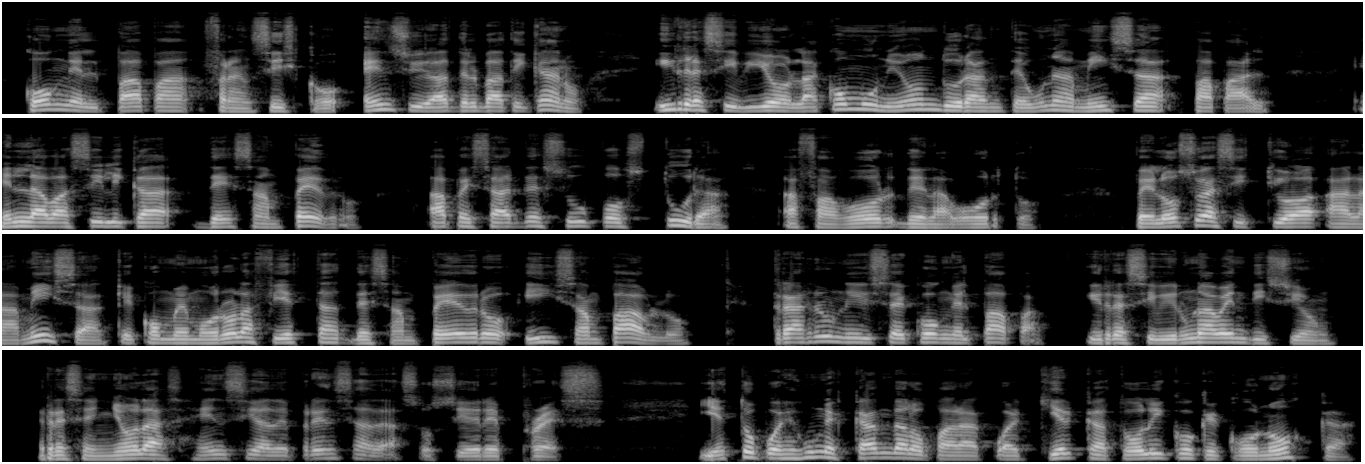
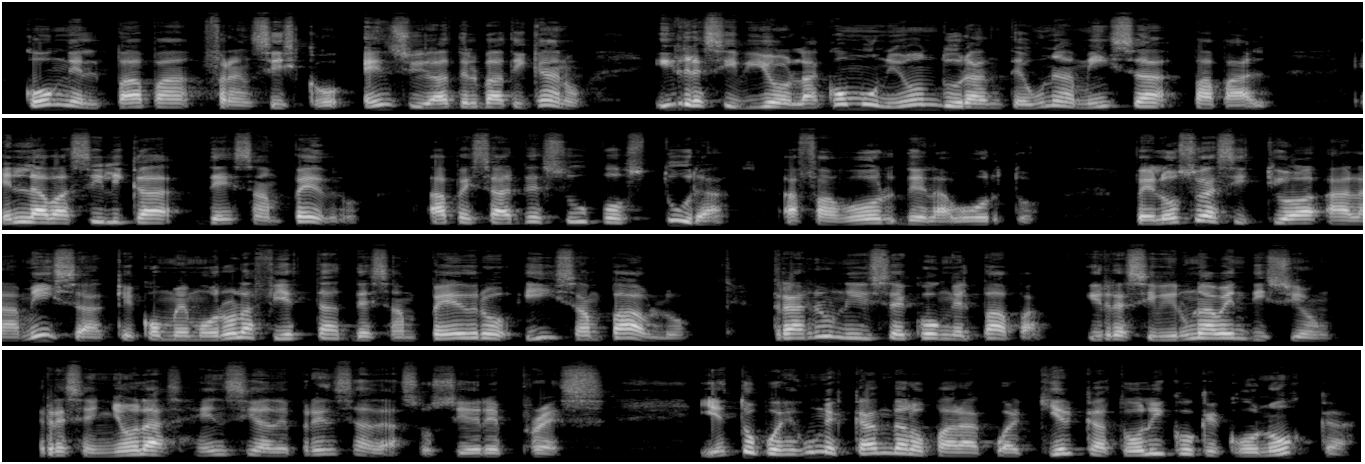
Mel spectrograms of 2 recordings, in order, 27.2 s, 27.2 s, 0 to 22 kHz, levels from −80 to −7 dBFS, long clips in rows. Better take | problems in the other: first | thin; somewhat; fading below 300 Hz

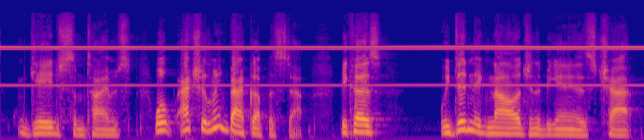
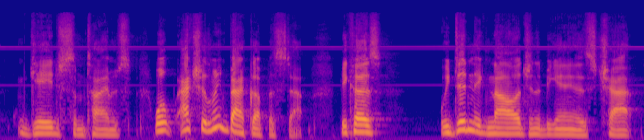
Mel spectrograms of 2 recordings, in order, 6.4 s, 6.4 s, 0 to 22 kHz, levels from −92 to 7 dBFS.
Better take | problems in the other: second | high-pitched whine; loud; throughout; 6.5 kHz, 9 dB below the speech; faint in the second

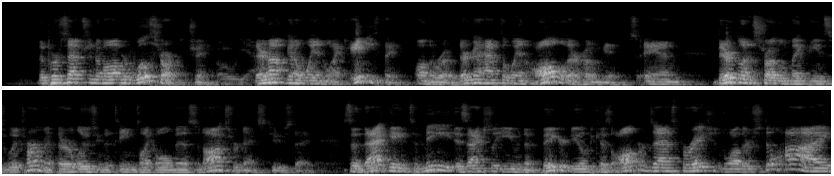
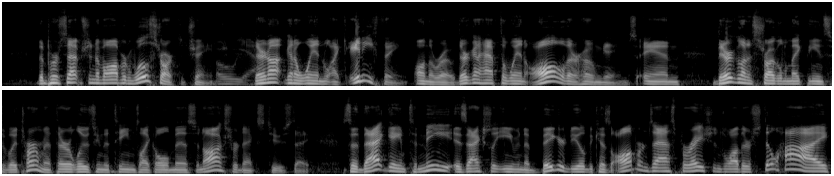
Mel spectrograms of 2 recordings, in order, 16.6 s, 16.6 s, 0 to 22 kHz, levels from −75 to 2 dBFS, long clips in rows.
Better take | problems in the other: second | off-mic speech; far // room echo; very slight; dies away in 0.3 s

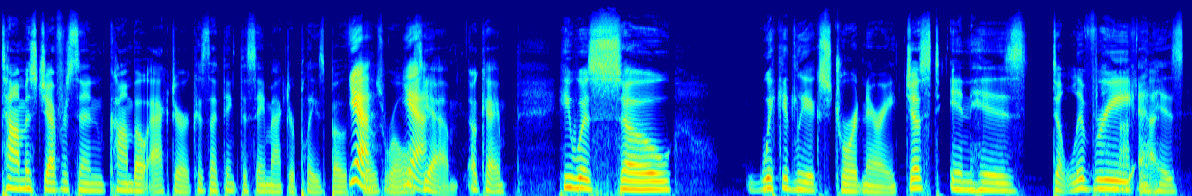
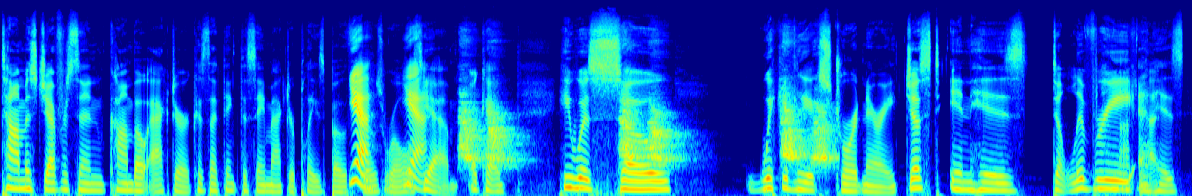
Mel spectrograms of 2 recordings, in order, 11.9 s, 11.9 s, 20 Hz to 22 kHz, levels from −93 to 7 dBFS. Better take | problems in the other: first | dog barking; noticeable; from 4.5 to 8.5 s; peak 1 dB below the speech

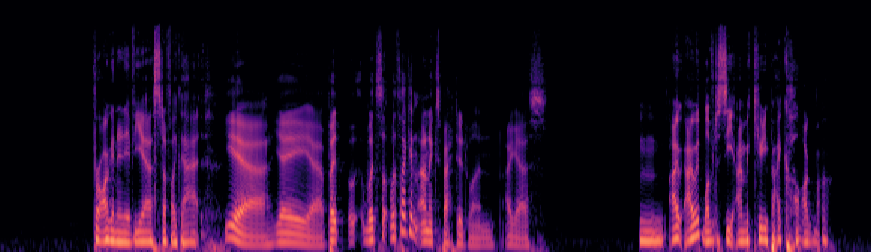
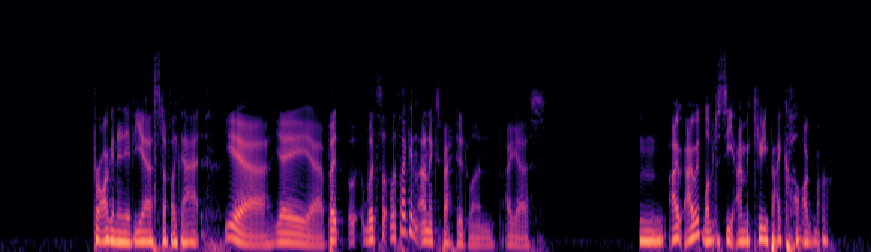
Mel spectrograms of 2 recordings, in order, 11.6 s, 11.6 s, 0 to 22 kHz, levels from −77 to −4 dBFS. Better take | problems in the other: first | muffled; slightly; fading above 3 kHz

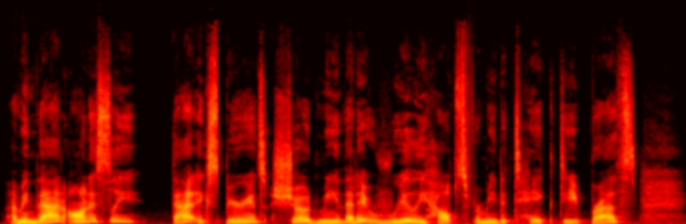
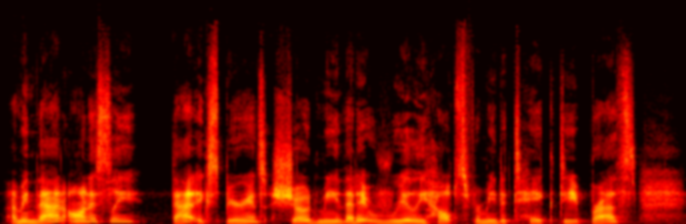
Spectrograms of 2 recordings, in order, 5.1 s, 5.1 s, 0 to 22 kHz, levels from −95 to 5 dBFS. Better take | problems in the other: first | thin; very slightly; fading below 350 Hz

